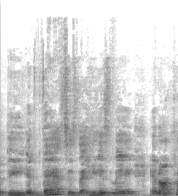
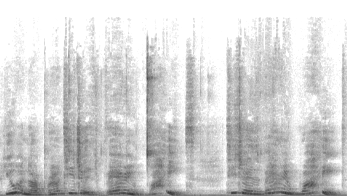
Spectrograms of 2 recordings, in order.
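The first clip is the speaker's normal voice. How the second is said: imitating child; 8 semitones higher, 4 dB quieter than usual. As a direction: mimic a small boy insisting earnestly. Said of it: "he said".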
